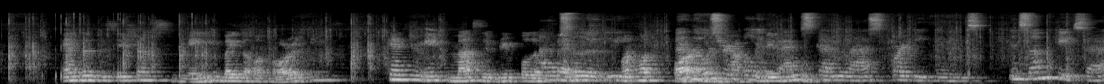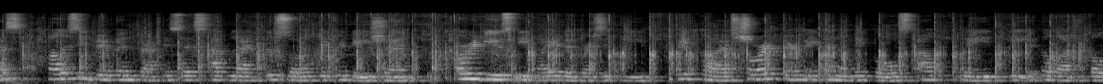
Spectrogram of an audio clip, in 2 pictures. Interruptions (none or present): present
